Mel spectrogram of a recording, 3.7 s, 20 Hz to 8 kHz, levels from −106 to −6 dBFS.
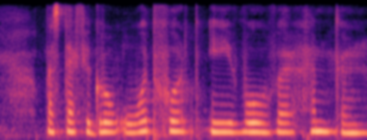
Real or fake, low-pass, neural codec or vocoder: fake; 7.2 kHz; codec, 24 kHz, 0.9 kbps, WavTokenizer, small release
